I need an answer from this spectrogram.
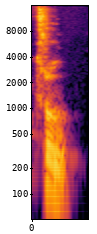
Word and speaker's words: through: हम लोग देखेंगे ओ ओ जी एच का एक प्रोनाउंसिएशन आता है उ एक प्रोनाउंसिएशन होता है मीन्स एक वे होता है प्रोनाउंस करने का उ जैसे टी एच आर ओ यू जी एच तो इसे हम लोग पढ़ते हैं थ्रू इसे हम लोग पढ़ते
